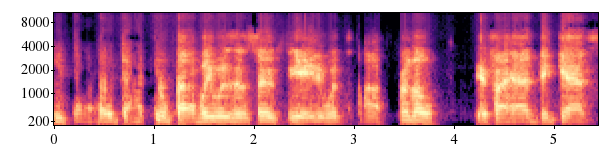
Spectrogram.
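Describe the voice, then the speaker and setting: A man's flat, monotone voice at medium pitch, bright and sharp in tone, with an American accent and a moderate pace. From Long Island, New York. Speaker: guest, former schoolmate. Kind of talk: casual interview.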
